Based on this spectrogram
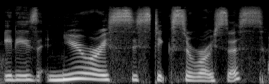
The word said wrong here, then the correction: neurocysticercosis: Oh, great pronunciation. – Neurocystic. – That sounds good. No, it's neurocysticercosis.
